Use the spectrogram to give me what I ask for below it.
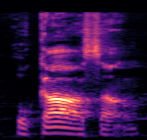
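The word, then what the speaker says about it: お母さん: Look at, for example, words with a short a in Japanese, like ame, which means rain, and compare it to okasan, which clearly has a a sound, so long.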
